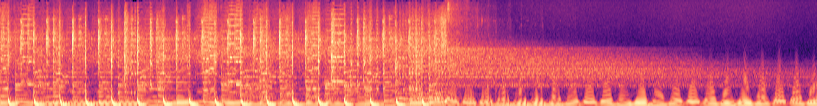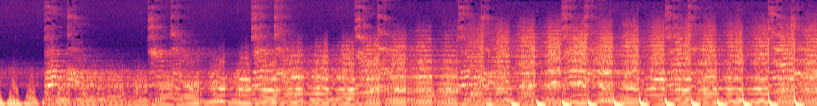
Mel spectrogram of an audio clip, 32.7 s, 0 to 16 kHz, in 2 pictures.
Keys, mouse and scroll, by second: 3.9 click, 5.4-8.3 drag, 8.3-9.7 middle drag, 9.7 3, 10.5 shift+middle click, 11.3 click, 11.7-13.2 middle drag, 13.2 g, 15.2-16.6 middle drag, 16.6 ctrl+r, 22.5-23.7 middle drag, 23.7-25.5 scroll up 1, 25.5 click, 26.1 alt+click, 27.7 s, 30.4 click, 31.0 alt+shift+click, 32.2 alt+shift+click.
